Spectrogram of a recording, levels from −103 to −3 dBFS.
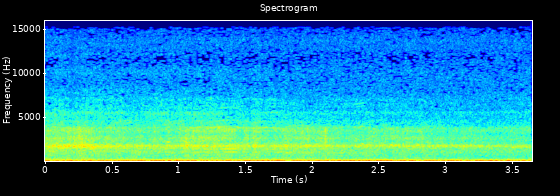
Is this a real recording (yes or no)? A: yes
